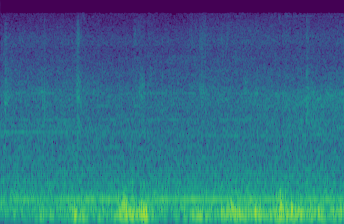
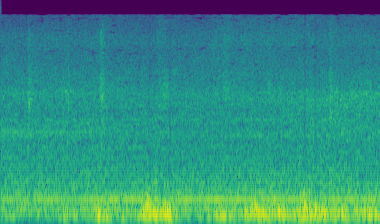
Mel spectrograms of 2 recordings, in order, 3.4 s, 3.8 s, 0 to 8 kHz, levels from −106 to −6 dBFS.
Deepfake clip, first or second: second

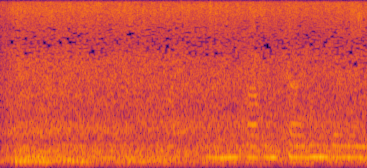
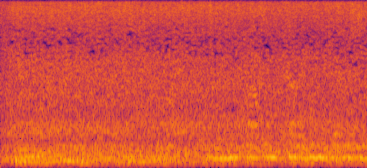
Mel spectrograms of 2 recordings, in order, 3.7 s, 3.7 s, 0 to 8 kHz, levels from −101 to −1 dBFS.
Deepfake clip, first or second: second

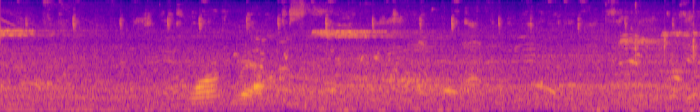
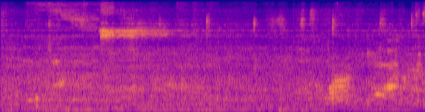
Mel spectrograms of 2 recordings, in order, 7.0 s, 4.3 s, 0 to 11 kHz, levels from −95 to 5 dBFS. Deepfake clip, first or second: second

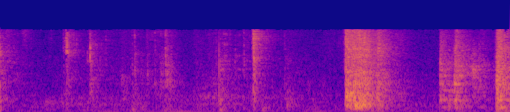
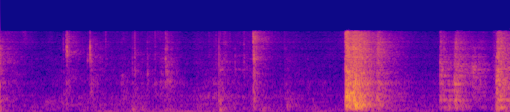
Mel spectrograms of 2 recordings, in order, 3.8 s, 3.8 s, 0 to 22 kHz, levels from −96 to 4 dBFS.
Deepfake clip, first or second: second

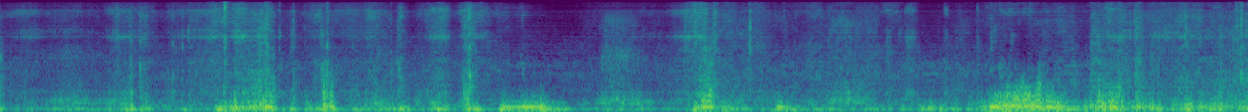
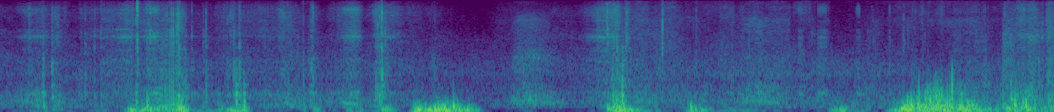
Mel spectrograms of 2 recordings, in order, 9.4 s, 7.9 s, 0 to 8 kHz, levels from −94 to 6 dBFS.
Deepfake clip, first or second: first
